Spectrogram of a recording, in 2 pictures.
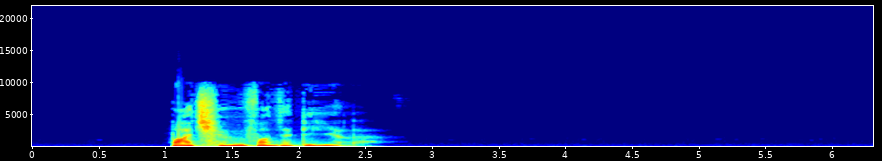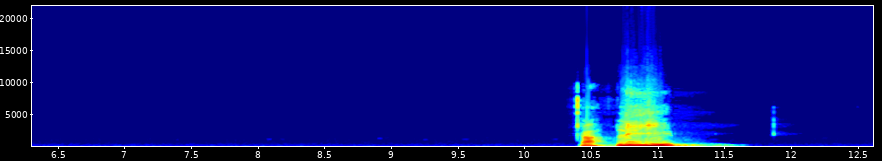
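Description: An elderly man speaks calmly and slowly into a close microphone, with long pauses.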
